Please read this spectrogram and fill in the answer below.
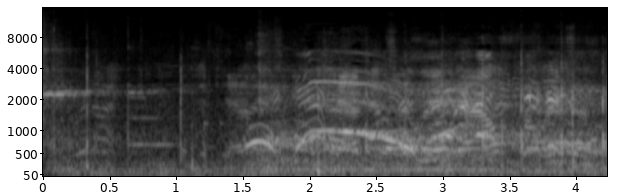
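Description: A sharp crack of a softball bat hitting the ball, with a brief ringing ping, then several people shouting at once from about a second and a half in.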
